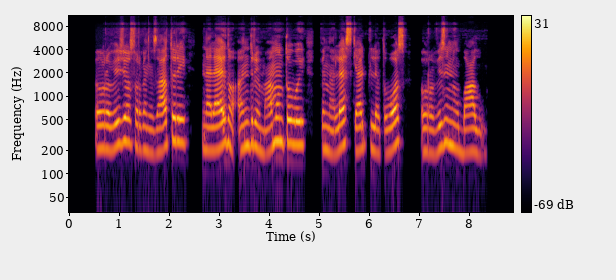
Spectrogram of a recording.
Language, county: Lithuanian, Telšiai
